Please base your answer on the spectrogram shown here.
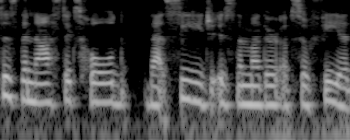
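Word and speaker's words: Sige: It is pronounced siege.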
